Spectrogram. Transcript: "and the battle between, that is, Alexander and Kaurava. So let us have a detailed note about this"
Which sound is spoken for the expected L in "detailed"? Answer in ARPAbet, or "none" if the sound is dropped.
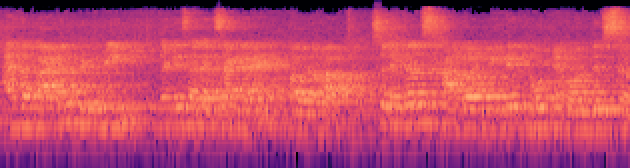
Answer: none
